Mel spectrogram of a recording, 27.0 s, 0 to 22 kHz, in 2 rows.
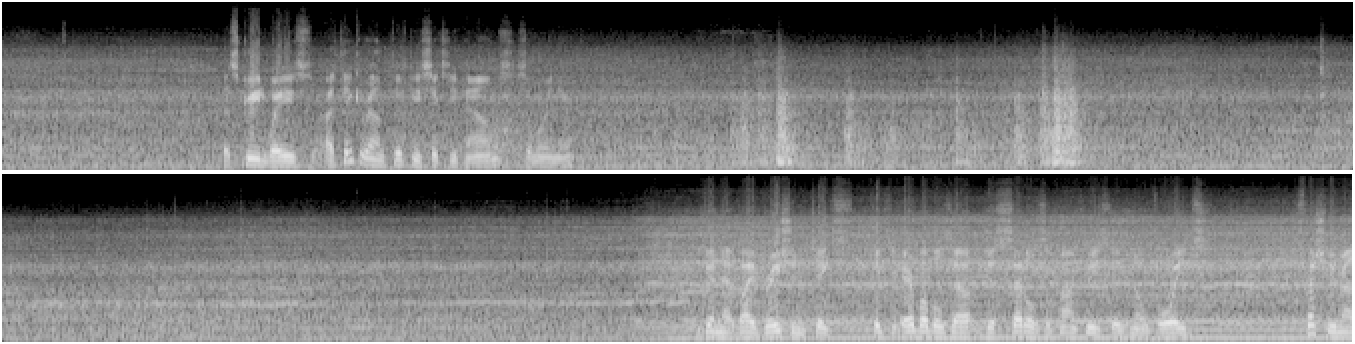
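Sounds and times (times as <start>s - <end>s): vibrating power screed running: 10.8s - 27.0s.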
